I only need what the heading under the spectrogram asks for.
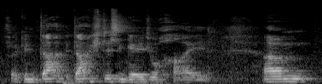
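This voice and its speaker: A man's voice: medium pitch, steady tone, a little slow, a little mellow. A man talking casually as a tabletop game player, hesitant and questioning. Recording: echoey room, faint noise, off-mic.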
